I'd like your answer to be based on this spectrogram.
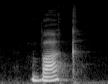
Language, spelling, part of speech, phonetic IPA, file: Czech, vak, noun, [ˈvak], Cs-vak.ogg
- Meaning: 1. bag 2. pouch (cheek pocket in which some animals carry food) 3. pouch (pocket in which a marsupial carries its young)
